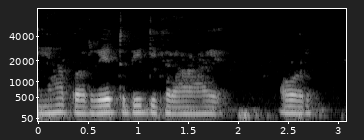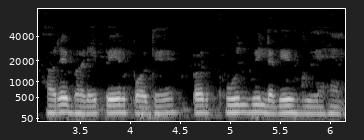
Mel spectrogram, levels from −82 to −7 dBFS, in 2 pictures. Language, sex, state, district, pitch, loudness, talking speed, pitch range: Hindi, male, Bihar, Madhepura, 145 Hz, -31 LUFS, 175 wpm, 135-150 Hz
